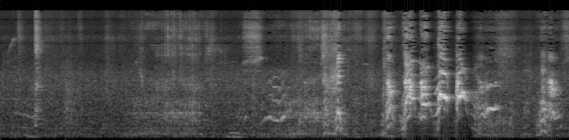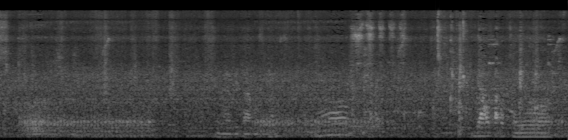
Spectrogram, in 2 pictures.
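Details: A Shih Tzu described as fierce, barking in a rapid burst of about half a dozen harsh yaps mid-way through its grooming session; quieter murmured human speech before and after.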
